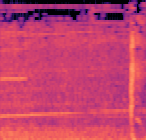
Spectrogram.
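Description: Recorded Airwolf helicopter sound effect: a steady low engine rumble with a thin whine that climbs slowly in pitch, like a turbine spooling up.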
